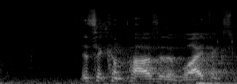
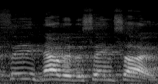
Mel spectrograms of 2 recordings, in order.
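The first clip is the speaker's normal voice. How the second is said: higher, louder mock patience; hammed-up fed-up con man; exasperated straight man; 6 semitones higher, 6 dB louder than usual. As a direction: pretend the bars are equal. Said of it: "he says".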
